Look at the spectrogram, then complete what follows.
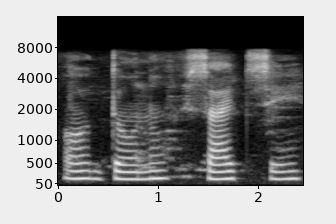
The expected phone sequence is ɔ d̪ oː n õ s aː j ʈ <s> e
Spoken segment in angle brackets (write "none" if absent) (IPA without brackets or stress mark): s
